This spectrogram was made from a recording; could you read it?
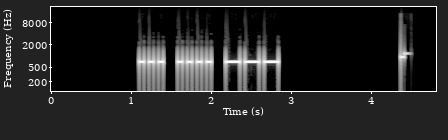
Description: Morse code, heard as a keyed tone, about 20 wpm, 700 Hz. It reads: SHO
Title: Top Three Letter Combinations in Words 20wpm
